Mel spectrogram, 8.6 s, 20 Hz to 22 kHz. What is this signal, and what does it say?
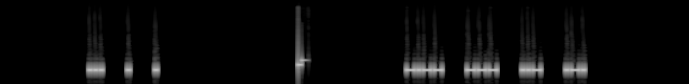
Morse code, heard as a keyed tone, about 36 wpm, spaced as for 20 wpm, 690 Hz. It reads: SEE YOUR
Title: 3x Character Spacing - Top 100 Words - 35wpm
